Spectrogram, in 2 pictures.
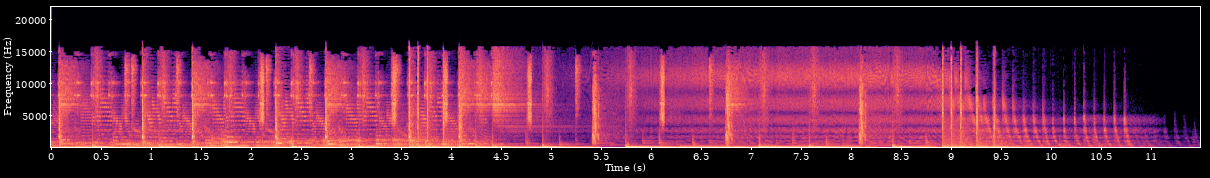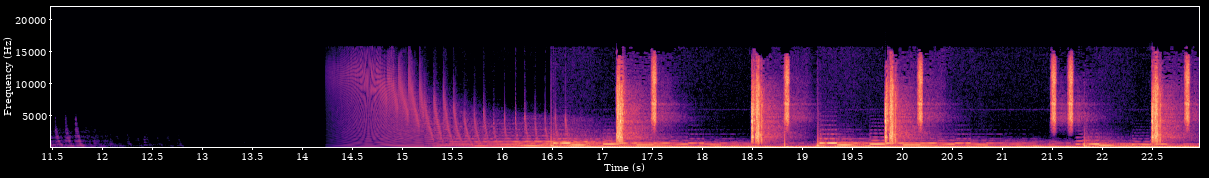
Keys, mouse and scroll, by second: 0.9 KP_1, 1.3 click, 4.2 KP_8, 4.4 KP_0, 4.5 Return, 5.6 click, 7.0 click, 10.0 click, 10.2 scroll up 1, 10.9 click, 13.2 scroll down 1, 14.3 click, 15.4 scroll up 1, 15.9 click, 16.2 right click, 16.5 click, 16.6 right click, 17.2 click, 18.3 scroll up 1, 19.4 Delete, 19.4 click, 19.8 scroll down 1, 21.2 click, 21.8 scroll up 1, 22.6 click.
